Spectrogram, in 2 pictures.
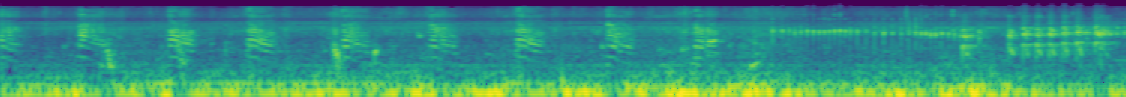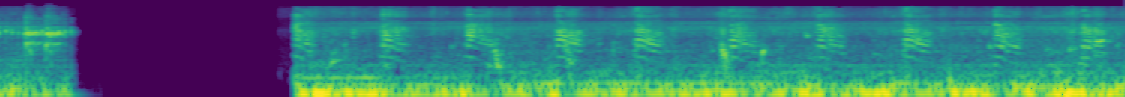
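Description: Dolphin clicks in rapid trains, with a rising whistle, over a deep underwater rumble.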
